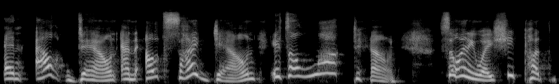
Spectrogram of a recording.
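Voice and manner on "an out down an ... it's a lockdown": put-on much higher, exasperated kid voice; outraged little kid. Kid telling his mom to stay inside, high exasperated voice. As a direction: play a fed-up boy lecturing his mom. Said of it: "He goes".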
